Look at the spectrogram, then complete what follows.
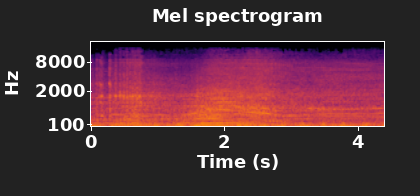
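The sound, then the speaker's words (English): A small moped engine revs up during a wheelie attempt and climbs in pitch, then holds a buzzing, strained whine before easing off, fairly loud against outdoor background noise. “He'll keep on fixing bikes, teaching little kids, and getting better at wheeling a moped. Nah, I'm going to try to wheelie it, though.”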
